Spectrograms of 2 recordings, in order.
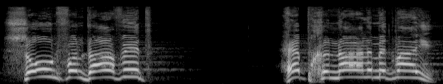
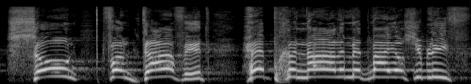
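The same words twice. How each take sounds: First: High, drawn-out call for mercy; preacher acting a beggar's cry. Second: High, insistent plea for mercy; desperate acted shout to be heard; crying out even harder. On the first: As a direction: call out slowly to someone passing by. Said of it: "hij roept en hij schreeuwt". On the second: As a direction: stretch the name, then beg urgently. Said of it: "hij schreeuwt des te harder".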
